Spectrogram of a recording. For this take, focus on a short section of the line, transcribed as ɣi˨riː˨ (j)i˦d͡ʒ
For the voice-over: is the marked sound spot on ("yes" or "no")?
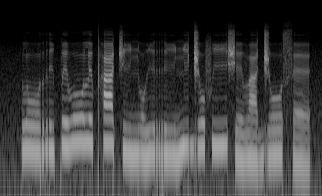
no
